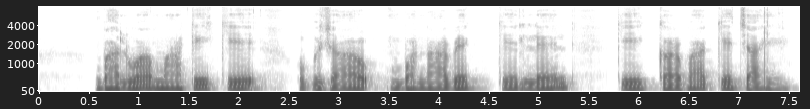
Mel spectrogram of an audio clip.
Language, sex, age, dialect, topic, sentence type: Maithili, male, 18-24, Bajjika, agriculture, question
